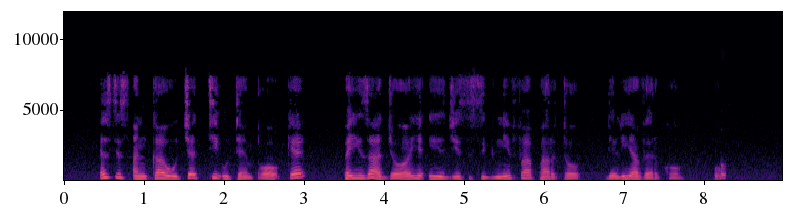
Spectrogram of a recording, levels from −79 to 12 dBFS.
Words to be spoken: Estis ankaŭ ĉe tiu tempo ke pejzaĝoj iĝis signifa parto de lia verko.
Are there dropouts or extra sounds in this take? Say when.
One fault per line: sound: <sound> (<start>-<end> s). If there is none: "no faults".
sound: laugh (8.1-8.3 s)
